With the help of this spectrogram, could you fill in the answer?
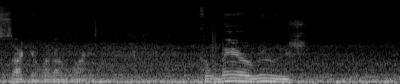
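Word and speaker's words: Khmer Rouge: Kare Rouge. It's spelled with a fucking K H M E R.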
